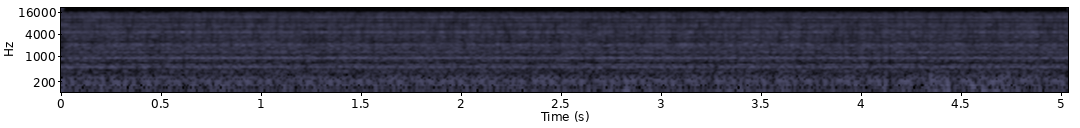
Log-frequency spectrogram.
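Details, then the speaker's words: 1.6 HDi diesel idling after the injector seals were replaced: an even, low diesel clatter with smooth, regular firing and no misses. The whistle heard before from a leaking, seized injector is gone. "et là maintenant il y a pas de problème il y a plus de problème il y a plus ce ce siflement"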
